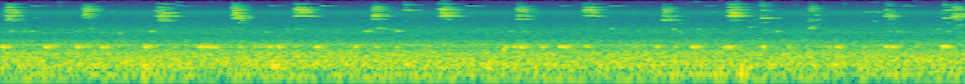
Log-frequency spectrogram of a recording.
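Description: Flour-mill roller mills running: a steady machinery din with a sharp metallic tick repeating about every two-thirds of a second.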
